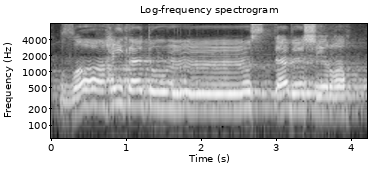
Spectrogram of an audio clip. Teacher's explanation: ضاد کی آواز موٹی ہوگی، ہا حلق سے ادا کریں گے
